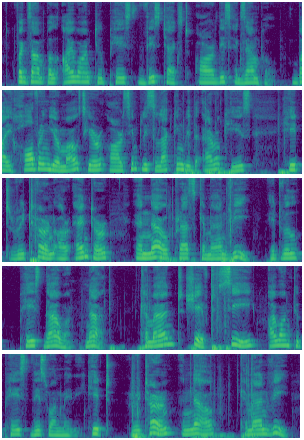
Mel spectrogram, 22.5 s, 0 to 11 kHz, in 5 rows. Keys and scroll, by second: 7.1 Down, 7.5 Up, 8.6 Down, 12.2 super+v, 16.6 shift+super+c, 21.5 super+v.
